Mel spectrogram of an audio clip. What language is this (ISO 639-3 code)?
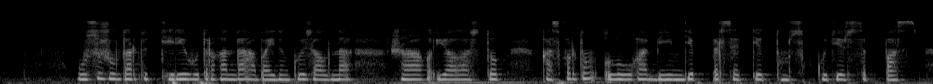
kaz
